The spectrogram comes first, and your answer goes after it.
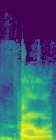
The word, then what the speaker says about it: Tara: Tara. Like Sarah. It's like Sarah, but Tara. Tara, right. Tara. It's your vowel pronunciation.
